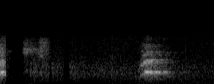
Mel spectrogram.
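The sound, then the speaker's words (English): A neighbour's dog barks over a telephone line, unsettled by a cat. A few thin, muffled barks come in short bursts, the loudest near the end. “Whose dog is that I hear? Oh, that's my neighbor's dog.”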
